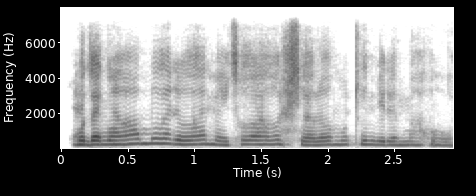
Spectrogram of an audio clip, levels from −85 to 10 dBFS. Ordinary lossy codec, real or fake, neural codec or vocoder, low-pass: none; fake; codec, 24 kHz, 1.5 kbps, HILCodec; 7.2 kHz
